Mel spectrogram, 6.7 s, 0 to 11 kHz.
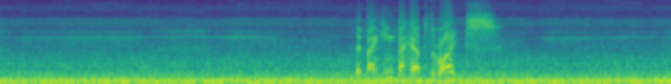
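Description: An F-4J Phantom II jet roars steadily on afterburner in a flight simulator, low over a valley road, a loud continuous rumble throughout with a voice talking over it midway.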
